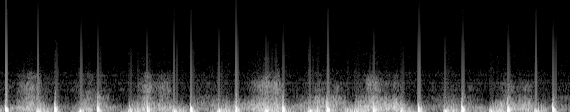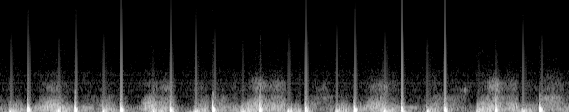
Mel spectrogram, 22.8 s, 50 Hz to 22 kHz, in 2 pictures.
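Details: Slow, calm heartbeat: steady thumps at roughly 66 beats a minute, with a soft whoosh between beats.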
